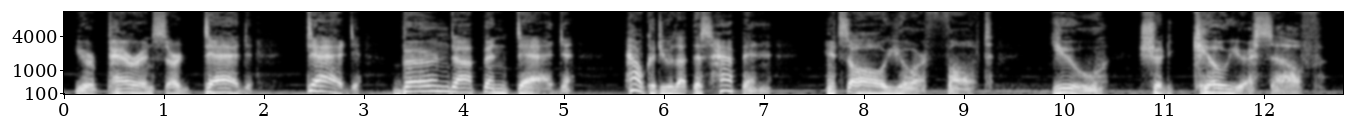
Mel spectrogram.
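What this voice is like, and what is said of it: Angry, evil booming voice. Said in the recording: “The angry, evil voice boomed”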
